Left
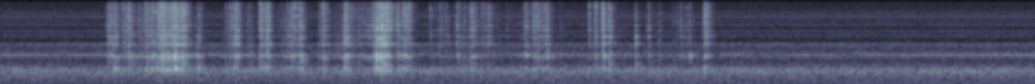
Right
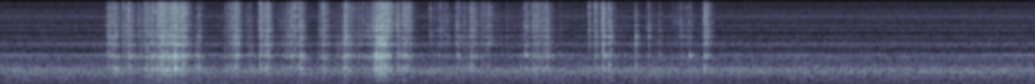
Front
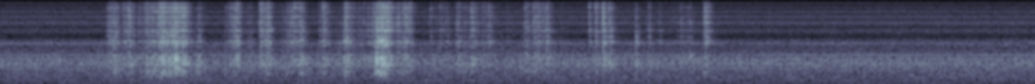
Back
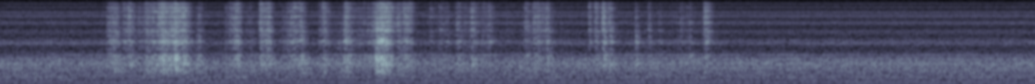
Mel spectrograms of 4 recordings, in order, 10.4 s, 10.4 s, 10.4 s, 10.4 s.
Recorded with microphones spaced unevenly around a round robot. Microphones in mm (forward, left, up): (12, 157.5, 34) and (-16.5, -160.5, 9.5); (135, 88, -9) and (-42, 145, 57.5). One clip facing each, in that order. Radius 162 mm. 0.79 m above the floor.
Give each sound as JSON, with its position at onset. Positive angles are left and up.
{"t": 1.1, "sound": "cutlery clinking", "azimuth_deg": -70, "distance_m": 0.8}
